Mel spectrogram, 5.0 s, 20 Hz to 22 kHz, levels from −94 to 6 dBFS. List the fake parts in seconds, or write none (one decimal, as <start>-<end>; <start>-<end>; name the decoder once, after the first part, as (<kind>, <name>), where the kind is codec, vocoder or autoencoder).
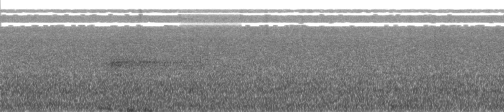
1.8-2.4 (codec, SNAC)

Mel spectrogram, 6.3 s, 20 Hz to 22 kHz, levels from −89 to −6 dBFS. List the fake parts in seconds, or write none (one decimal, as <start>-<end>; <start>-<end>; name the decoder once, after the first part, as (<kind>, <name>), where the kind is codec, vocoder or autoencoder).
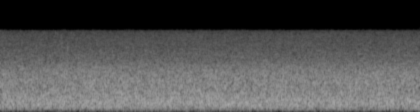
0.0-5.4 (vocoder, BigVGAN v2)

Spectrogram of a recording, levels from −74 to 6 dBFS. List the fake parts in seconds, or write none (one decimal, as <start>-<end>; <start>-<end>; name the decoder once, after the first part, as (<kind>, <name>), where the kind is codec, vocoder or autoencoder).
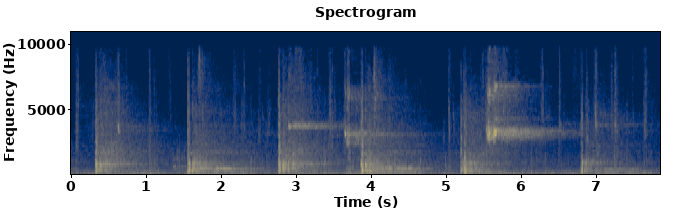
none

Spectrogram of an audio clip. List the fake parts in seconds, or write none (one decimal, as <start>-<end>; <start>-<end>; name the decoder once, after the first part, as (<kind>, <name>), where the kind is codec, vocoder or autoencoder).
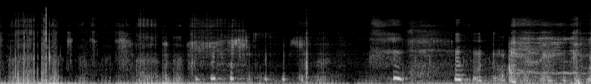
1.3-3.7 (codec, SNAC); 4.9-5.9

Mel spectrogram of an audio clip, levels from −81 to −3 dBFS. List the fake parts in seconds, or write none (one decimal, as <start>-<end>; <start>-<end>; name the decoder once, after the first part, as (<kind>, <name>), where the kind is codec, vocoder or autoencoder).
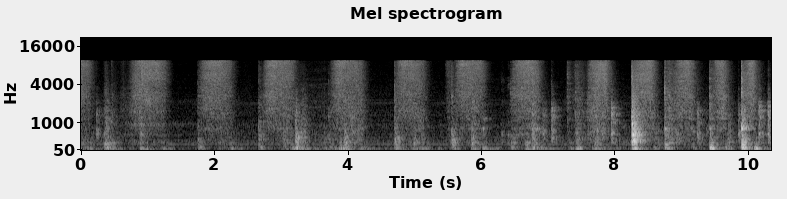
0.6-1.7 (codec, SNAC)

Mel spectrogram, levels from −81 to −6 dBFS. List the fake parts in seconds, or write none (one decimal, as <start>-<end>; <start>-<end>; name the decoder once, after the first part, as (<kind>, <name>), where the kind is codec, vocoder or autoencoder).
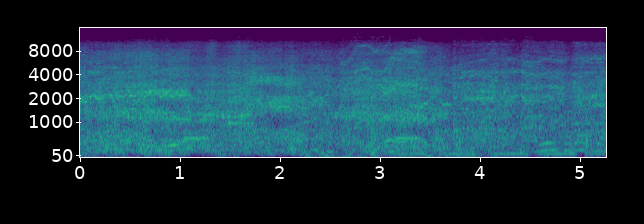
0.9-2.2 (codec, SNAC)

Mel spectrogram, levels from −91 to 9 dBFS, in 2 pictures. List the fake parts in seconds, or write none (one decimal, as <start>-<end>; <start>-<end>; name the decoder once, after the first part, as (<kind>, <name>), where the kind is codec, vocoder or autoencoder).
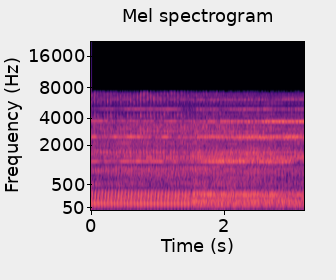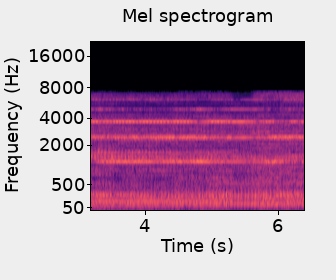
1.5-5.3 (vocoder, HiFi-GAN); 5.7-6.4

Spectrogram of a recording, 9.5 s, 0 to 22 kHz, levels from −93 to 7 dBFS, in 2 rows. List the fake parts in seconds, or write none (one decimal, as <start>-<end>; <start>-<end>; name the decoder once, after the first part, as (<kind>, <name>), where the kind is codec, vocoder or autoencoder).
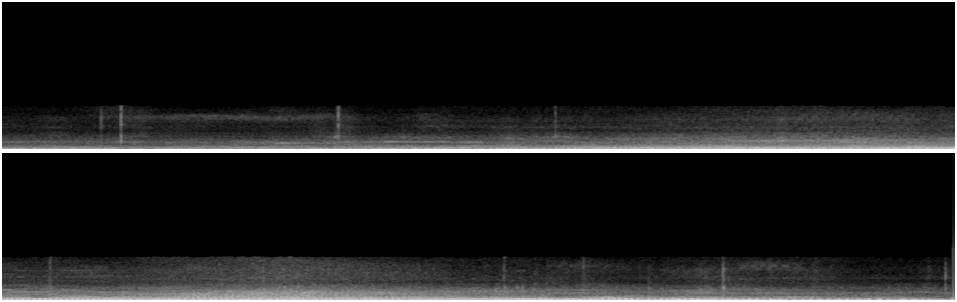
0.0-5.7 (autoencoder, DAC-VAE); 7.5-9.5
